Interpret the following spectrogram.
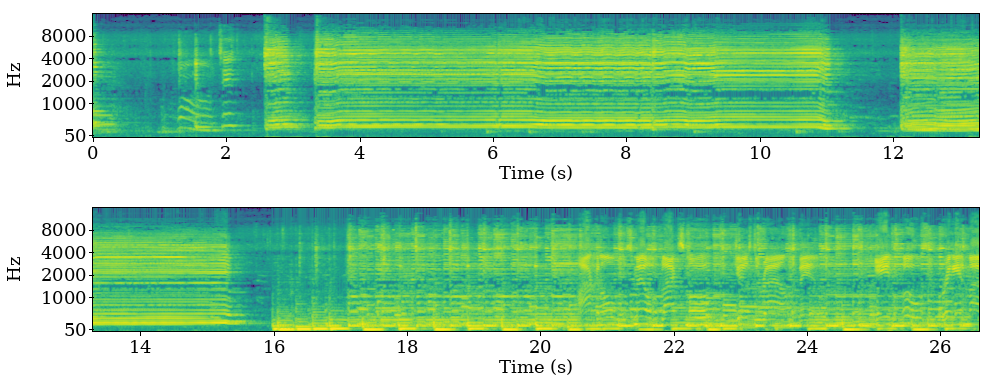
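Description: Bluegrass band music. Two fiddles play long held notes in harmony, with a short break about eleven seconds in. About sixteen seconds in, the upright bass, banjo and guitar join with a steady driving beat.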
